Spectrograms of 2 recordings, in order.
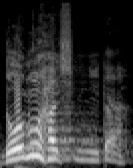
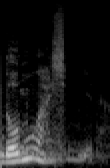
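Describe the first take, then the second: First: 너무하십니다 cried out louder and higher, falling; a grieving mother crying out 너무하십니다; loud lament; wailing plea. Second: A hint of a mother's grief on 너무하십니다; understated wailing; tearful plea. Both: A narrator's reading. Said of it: "통곡을 하면서 뒹굴면서".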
